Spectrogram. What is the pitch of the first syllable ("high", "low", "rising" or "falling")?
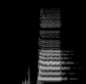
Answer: high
